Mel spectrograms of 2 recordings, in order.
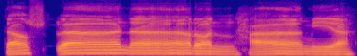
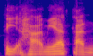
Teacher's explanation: Tak marbutoh itu jika dihentikan bunyinya jadi ha. Jadi tasla naron hamiatan, tan dihentikan jadi hamiyah gitu.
